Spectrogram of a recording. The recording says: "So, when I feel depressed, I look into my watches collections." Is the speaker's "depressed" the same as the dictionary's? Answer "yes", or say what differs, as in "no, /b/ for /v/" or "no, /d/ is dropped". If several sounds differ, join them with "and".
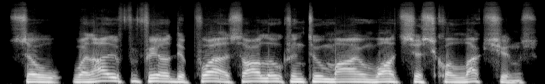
no, /t/ is dropped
